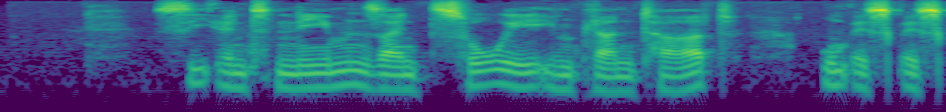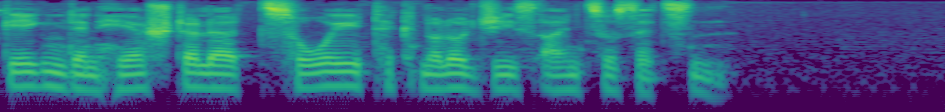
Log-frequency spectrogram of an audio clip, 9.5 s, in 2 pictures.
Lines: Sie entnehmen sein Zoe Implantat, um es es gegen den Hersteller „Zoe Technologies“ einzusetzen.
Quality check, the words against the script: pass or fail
pass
